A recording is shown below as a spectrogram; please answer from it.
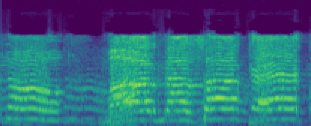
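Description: Male voices singing in Sikh dhadi style with sarangi accompaniment. The voices break off briefly in the first second and then resume.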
